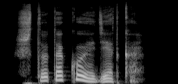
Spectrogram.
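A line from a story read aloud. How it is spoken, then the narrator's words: Quiet. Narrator (Russian): тихо произнес он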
